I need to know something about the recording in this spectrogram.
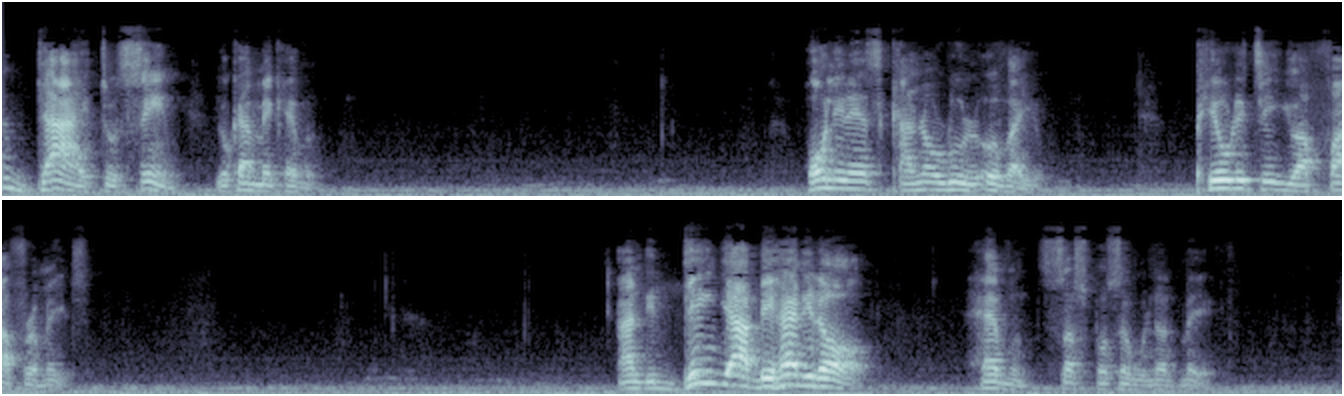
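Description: A middle-aged man speaks with animation into a microphone, with pauses between phrases.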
